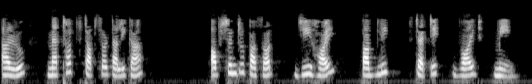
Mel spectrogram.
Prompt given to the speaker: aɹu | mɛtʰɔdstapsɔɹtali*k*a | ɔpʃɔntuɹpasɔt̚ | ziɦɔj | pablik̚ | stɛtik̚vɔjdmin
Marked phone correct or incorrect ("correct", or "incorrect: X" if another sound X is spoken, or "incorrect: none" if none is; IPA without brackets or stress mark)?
correct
